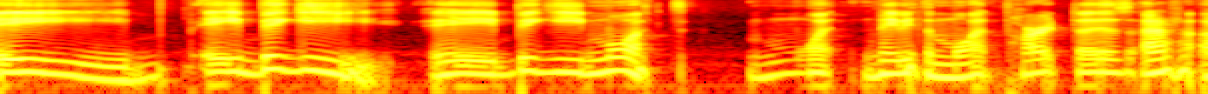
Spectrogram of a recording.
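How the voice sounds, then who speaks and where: A man with a Brooklyn accent speaks in a shrill, bright, sharp tone at a high pitch, with lively intonation. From New York, Brooklyn. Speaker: radio show host. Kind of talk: casual talk radio monologue. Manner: halting, repeats words.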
